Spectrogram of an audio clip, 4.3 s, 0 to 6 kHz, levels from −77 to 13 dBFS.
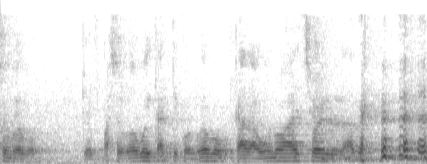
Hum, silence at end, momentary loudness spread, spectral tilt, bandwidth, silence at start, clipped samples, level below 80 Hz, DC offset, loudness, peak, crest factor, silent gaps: none; 0 s; 11 LU; -10.5 dB/octave; 5.8 kHz; 0 s; under 0.1%; -54 dBFS; under 0.1%; -24 LUFS; -4 dBFS; 18 dB; none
